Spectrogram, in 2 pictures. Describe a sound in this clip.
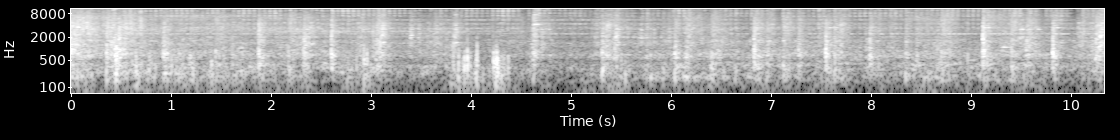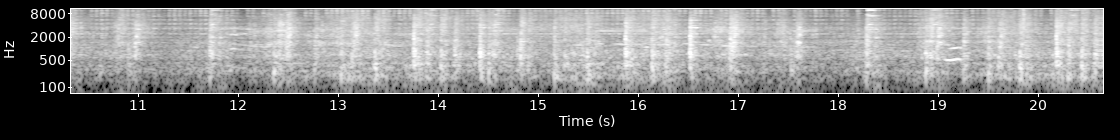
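A passenger train rolls past close by, its wheels clattering rhythmically over the rail joints.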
